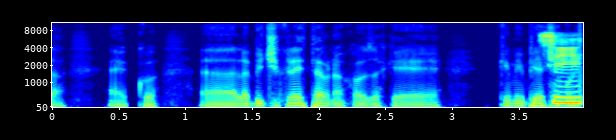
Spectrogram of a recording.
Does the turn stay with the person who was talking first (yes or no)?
yes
